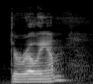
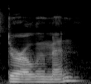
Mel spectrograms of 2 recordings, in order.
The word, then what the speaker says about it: Duralumin: I pronounced it Duralium. But anyways, that's my bad. It's Duralumin, but it's Duralium to me.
